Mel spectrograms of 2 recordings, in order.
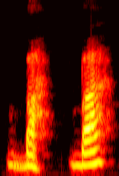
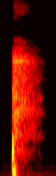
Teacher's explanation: B, b, and then the aspirated p, p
